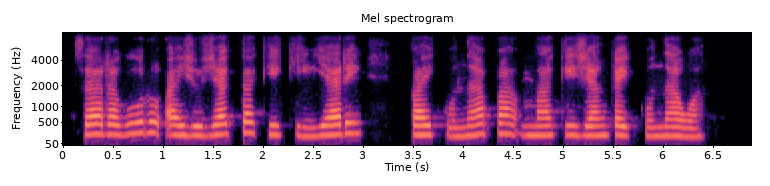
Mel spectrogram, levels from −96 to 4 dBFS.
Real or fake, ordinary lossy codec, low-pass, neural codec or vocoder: real; Opus, 16 kbps; 7.2 kHz; none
